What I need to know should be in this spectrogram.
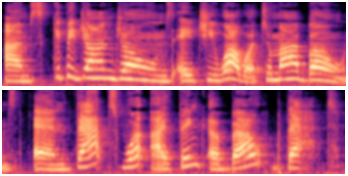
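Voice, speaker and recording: Woman playing a young male kitten, boastful, sing-song, mock-Spanish flair, raised bright pitch, loud and lively. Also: slow pace, full character voice. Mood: defiant.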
